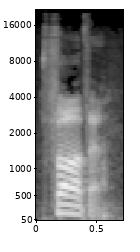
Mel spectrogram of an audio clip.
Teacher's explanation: at the end of a word, it’s a soft ‘uh’, just like in English.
